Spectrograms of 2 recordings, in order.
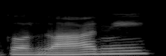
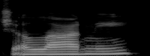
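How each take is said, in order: First: The name is said the Egyptian way. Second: The name is said the general Arabic way. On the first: "Golani is the Egyptian uh, pronunciation"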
